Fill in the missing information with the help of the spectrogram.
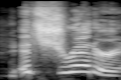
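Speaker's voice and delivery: high-pitched imitated cry of alarm; mock alarm. Acting out Leonardo's alarmed cry.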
